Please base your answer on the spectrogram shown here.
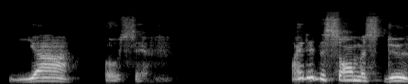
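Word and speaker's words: יהוסף: In fact, the psalmist here adds this letter Hey, so that when it is pronounced, it is Yah-oseph.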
